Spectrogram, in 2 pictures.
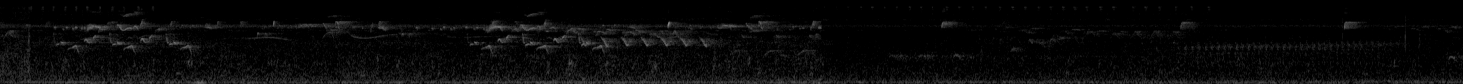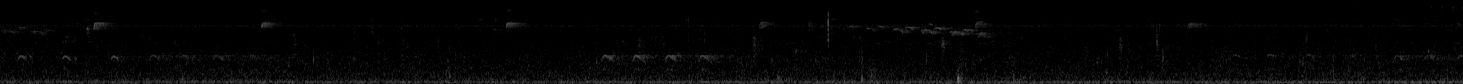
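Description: Songbirds singing at dawn, with busy chirps and trills for the first several seconds, then only sparse short calls and an occasional trill.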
